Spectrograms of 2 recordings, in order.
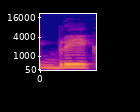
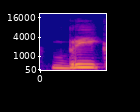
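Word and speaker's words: break: यहां पर आई थी ब्रेक आई थी जैसे वहां पर भी ई ए था हम वहां पर ये को ब्रीक नहीं पढ़ रहे थे ब्रेक पढ़ रहे थे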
